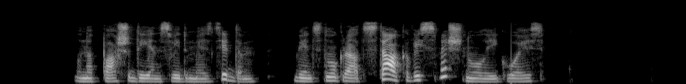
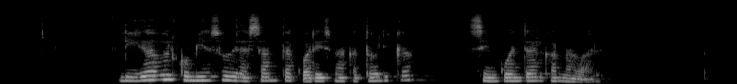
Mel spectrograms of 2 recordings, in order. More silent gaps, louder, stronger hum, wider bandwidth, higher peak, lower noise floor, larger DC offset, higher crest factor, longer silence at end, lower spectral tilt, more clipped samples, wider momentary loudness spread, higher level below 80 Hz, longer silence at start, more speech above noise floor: first, 2.61-2.66 s, 2.76-2.93 s vs none; first, -23 LUFS vs -33 LUFS; neither; second, 8 kHz vs 11.5 kHz; first, -2 dBFS vs -16 dBFS; first, under -90 dBFS vs -78 dBFS; neither; first, 24 dB vs 18 dB; about the same, 1.45 s vs 1.4 s; second, -3.5 dB/octave vs -5 dB/octave; neither; first, 16 LU vs 10 LU; first, -66 dBFS vs -82 dBFS; second, 0.75 s vs 1.2 s; first, over 66 dB vs 46 dB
